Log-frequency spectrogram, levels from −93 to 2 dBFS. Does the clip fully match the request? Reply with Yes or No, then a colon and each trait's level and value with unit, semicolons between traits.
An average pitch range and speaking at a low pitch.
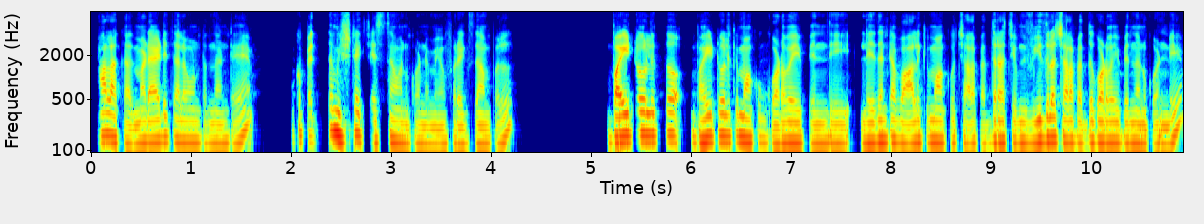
Yes: average, 3.4 semitones; low, 125 Hz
